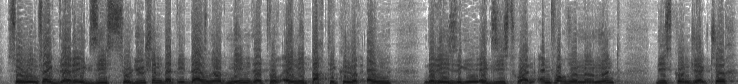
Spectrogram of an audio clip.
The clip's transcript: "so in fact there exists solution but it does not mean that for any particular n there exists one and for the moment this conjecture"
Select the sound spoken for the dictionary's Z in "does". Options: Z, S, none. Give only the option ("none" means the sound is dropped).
Z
